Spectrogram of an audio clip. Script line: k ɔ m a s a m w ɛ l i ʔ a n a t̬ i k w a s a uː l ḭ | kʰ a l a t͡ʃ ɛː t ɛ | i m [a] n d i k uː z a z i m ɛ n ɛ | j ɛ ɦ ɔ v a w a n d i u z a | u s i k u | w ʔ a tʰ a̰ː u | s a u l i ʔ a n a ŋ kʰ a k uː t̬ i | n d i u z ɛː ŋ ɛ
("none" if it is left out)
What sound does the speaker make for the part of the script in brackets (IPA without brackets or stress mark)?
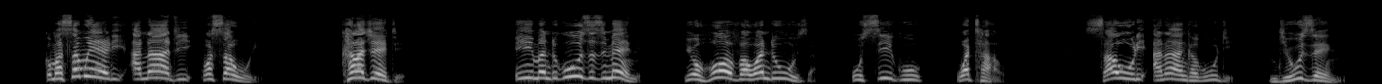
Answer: a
